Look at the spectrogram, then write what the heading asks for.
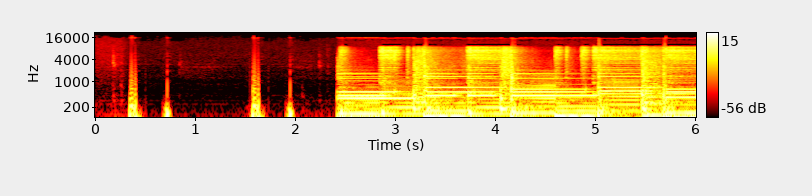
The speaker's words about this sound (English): I don't know why I hit the heartbeat all the time. I think it's just, I can't see what the buttons are. I just press them. It works. But I know when I hit the heartbeat, I know where the music button is.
